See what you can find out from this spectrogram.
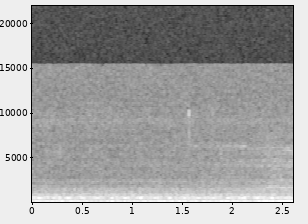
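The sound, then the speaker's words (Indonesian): Quiet car-interior ambience: a steady, low rumble fills the cabin, with no voices and no distinct events. “Terus gue coba akhirnya, dan tau-tau udah sekarang gitu gue lagi bikin podcast di mobil sekarang.”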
